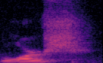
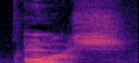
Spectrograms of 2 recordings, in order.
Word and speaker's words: wash: forgive Ozarkians for is the word warsh. You mean washrag? That's how I grew up. Absolutely. I'm going to say that every time I get a chance. You want a washrag? You look a little heated. It's bothered me since I was a kid. It's wash.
